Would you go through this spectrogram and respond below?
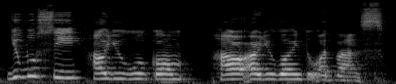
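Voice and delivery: ordinary talk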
